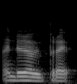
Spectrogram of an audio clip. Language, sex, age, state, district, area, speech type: Malayalam, female, 18-30, Kerala, Kannur, rural, spontaneous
